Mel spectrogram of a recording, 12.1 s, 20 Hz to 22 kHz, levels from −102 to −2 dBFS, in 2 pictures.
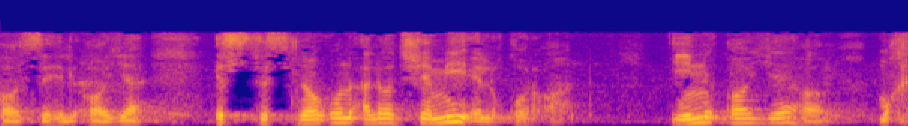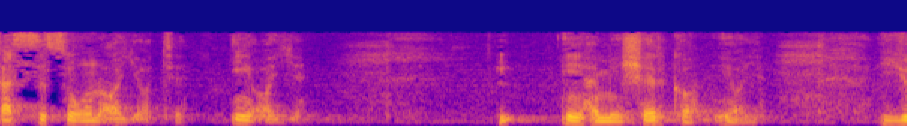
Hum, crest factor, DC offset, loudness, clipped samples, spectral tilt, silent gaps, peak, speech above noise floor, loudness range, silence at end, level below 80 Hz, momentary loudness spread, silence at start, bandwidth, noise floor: none; 18 dB; under 0.1%; -22 LUFS; under 0.1%; -5 dB/octave; none; -4 dBFS; 33 dB; 7 LU; 0 s; -66 dBFS; 20 LU; 0 s; 7.8 kHz; -55 dBFS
